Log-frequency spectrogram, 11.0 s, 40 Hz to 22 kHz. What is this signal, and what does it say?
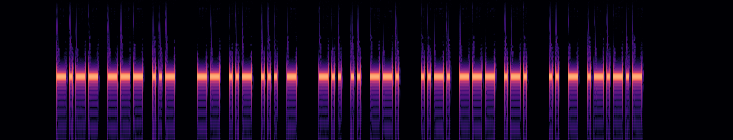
Morse code, heard as a keyed tone, about 25 wpm, 700 Hz. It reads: YOU MUST DIG FOR IT.
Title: Sentences from Top 1600 Words 25wpm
